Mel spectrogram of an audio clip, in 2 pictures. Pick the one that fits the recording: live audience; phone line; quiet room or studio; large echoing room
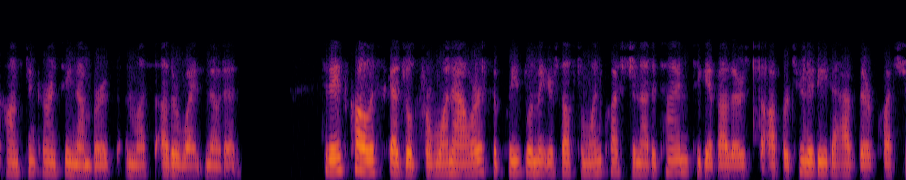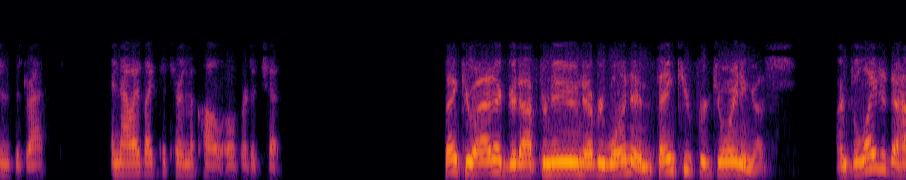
phone line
